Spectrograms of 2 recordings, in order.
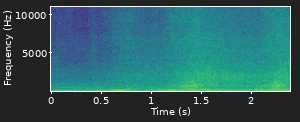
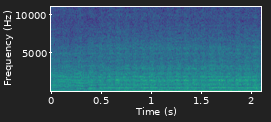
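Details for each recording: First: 2003 Lincoln Town Car, running after sitting 7+ years, service engine soon light on, fuel pump suspected: V8 pulls up smoothly in a rising growl and drops back cleanly with no misses or knocks. Healthy revving. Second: 2003 Lincoln Town Car, sat 7+ years under a cover, owner suspects a bad fuel pump: starter cranks with an even churn but the engine never catches. Crank, no start.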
